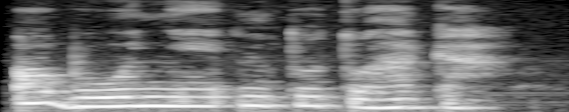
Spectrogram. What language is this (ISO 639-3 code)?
ibo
